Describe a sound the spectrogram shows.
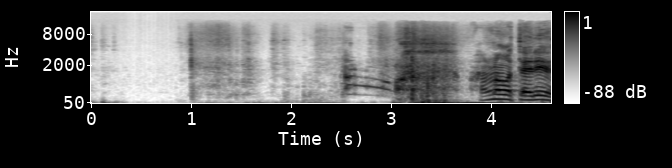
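A cardboard box is handled and shifted, scraping close by.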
